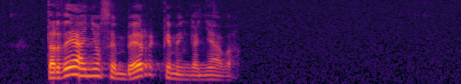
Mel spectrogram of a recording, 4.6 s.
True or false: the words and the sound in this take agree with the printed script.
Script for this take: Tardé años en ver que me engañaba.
true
